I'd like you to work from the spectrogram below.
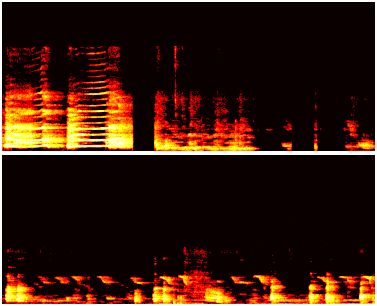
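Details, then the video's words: Ayam ketawa, pelung and bangkok crossbred cockerel, Yogyakarta, Indonesia, opening with a loud harmonic crow broken into two stuttering bursts, followed by softer clucking and chirping from other chickens. "persilangan ayam ketawa pelung bangkok jogja"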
